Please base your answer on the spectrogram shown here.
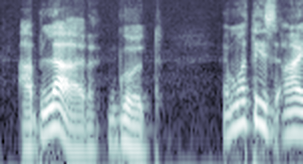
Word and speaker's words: hablar: It begins with a silent H. Hablar. Hablar.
